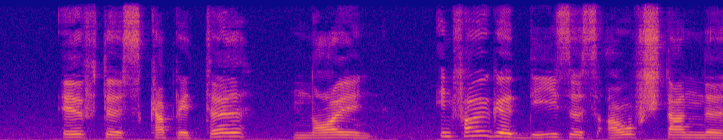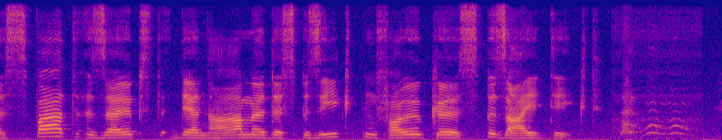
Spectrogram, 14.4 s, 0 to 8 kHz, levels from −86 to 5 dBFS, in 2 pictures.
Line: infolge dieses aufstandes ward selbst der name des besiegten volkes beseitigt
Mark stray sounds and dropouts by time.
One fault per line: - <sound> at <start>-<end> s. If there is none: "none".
- bark at 13.4-14.2 s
